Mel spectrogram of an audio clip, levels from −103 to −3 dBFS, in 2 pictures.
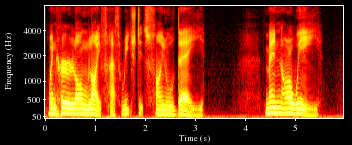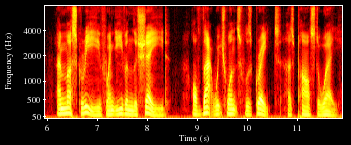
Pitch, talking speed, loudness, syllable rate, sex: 110 Hz, 140 wpm, -18 LUFS, 3.7 syllables/s, male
